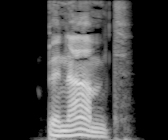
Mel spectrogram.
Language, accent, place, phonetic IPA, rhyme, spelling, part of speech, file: German, Germany, Berlin, [bəˈnaːmt], -aːmt, benahmt, verb, De-benahmt.ogg
- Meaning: second-person plural preterite of benehmen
